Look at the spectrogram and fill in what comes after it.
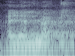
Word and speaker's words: أيلمك: قال أخبرنا أبو الخطاب عمر بن أيلمك هذا النطق الصحيح أيلمك، نعم كلمة فارسية.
